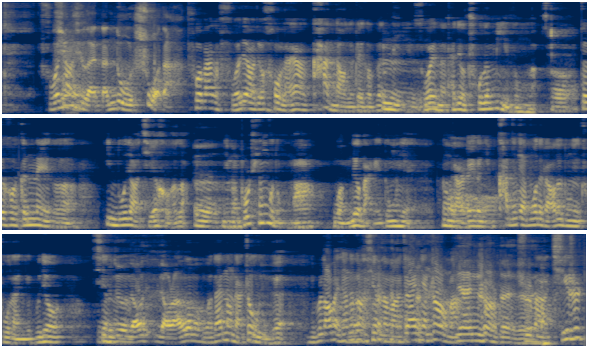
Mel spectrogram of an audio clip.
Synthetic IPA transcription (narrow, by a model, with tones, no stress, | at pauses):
fɔ˧˥t͡ɕjɑ˥˧ʊt͡ɕʰi˨˩la˧˥ɪna˧˥nt̪u˥˧ʂwɔ˥˧t̪a̰˥˩ʂʰwɔ˥ba˥lə˨˩fwɔ˧˥t͡ɕjɑ˥˧ʊt͡ɕjo˥˧ʊxo˥˩ʊla˧˥ɪja˧kʰa˥˧nt̪ɑ˥˩ʊlə˩ʈ͡ʂɤ˥˩ɡə˩wə˥˨nt̪ʰi˧˥swɔ˧˥i˨˩nə˦t̪ʰa˥t͡ɕjo˥˩ʊʈ͡ʂʰu˥lə˧mi˥˧t͡sʊ˥˩lə̰˩t͡swe˥˧ɪxo˥˩ʊkə˥nne˥˩ɪɡə˩ | i˥˧nt̪u˥˧t͡ɕjɑ˥˩ʊt͡ɕjɛ˧˥xɤ˧˥lə̰˧˥ni˨˩mə˦npu˧˥ɻ̩˥˩t̪ʰi˥ŋpu˥˩t̪ʊ˨˩ŋmɐ˦˧wɔ˨˩mə˦nt͡ɕjo˥˩ʊpa̰˨˩ʈ͡ʂe˥˩ɡə˩t̪ʊ˥ŋɕi˨˩nɤ˥˧ŋt̪jɑ̰˨˩ʈ͡ʂe˥˩ɡə˩ni˨˩˧kʰnə˧˥t͡ɕja˥˩mwɔ˥d̪ə˧ʈ͡ʂɑ˧˥d̪ə˧ʊ˥ŋɕi˨ʈ͡ʂʰu˥la˧˥ɪni˨˩p̬u˧˥t͡ɕjo˥˧ʊ | ɕi˥˩n˥˧˩lɑ˧˥ʊ˧ljɑ˨˩ʊɻə˧˥nlə˧mə˧wɔ˨˩t͡sa˥˧ɪnɤ˥˩ŋt̪jɑ˨˩ʈ͡ʂo˥˩ʊy˧˥ni˨˩˧lɑ˧˥pa˨˩ɕi˥ŋt͡ɕo˥˧nɤ˥˧ŋɕi˥˩nlə˩mɐ˨˩t͡ɕjo˥˧ʊ˥˧njɛ˥˧nʈ͡ʂo˥˩ʊmə˨ɛ˥˧o˥˧t̪we˥˧ʂɻ̩˥˩bɐ˩t͡ɕʰi˧˥ʂɻ̩˧˥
